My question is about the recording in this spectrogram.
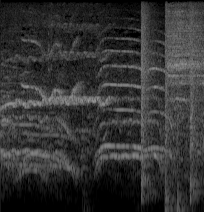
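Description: Long, wavering whoops from the crowd, then about three seconds in a live drum kit kicks in with sharp, loud hits and deep bass-drum strokes, starting a funky drum break.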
